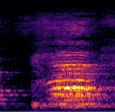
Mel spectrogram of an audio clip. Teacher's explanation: পাতলা হবে খুবই পাতলা আর উচ্চারণ হবে গলার ঠিক মাঝখান থেকে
